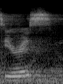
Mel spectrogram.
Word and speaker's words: Siri: Lightning Star, Attic, Netty Fresh, Nebulous, Nightling, Oddball Prime, Princess Luna, Siri. Pronounced Cirrus. We call him Siri.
